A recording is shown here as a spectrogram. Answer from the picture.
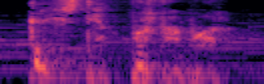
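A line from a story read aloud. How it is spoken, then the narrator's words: Whispered. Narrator (Spanish): susurro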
